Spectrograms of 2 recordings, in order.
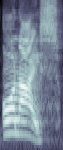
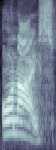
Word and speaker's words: Onnais: So, how do you pronounce this company? On ice. On ice. On ice. If you stand on ice, you're on ice.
